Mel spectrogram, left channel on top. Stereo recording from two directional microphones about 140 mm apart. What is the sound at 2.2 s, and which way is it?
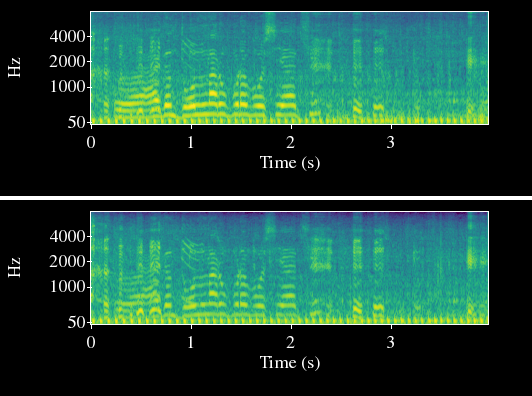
Speech, 10° left (ahead or behind).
